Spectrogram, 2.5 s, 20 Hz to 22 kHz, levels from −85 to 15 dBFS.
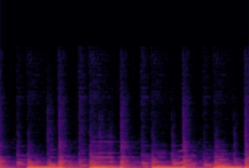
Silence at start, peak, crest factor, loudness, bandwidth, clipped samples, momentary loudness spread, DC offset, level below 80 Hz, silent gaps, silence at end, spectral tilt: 0 s; -12 dBFS; 14 dB; -27 LUFS; 4.7 kHz; under 0.1%; 4 LU; under 0.1%; -28 dBFS; none; 0 s; -9.5 dB/octave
